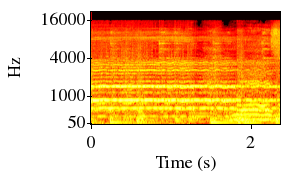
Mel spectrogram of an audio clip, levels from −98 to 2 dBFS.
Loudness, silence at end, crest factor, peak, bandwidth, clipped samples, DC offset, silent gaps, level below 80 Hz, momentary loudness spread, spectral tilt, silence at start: -11 LUFS; 0 s; 10 dB; 0 dBFS; 16 kHz; under 0.1%; under 0.1%; none; -26 dBFS; 3 LU; -3.5 dB/octave; 0 s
